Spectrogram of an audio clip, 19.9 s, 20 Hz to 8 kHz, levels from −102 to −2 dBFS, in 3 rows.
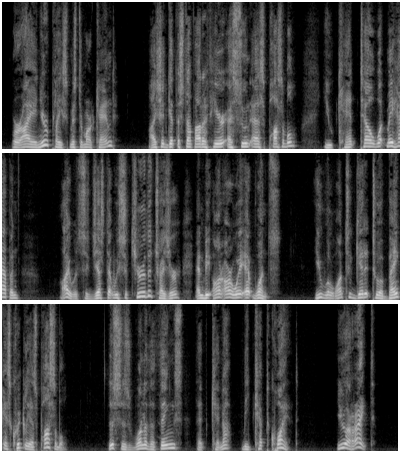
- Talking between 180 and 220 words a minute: Yes, average, 200 wpm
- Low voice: No, medium, 160 Hz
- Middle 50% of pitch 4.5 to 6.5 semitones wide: Yes, average, 4.8 semitones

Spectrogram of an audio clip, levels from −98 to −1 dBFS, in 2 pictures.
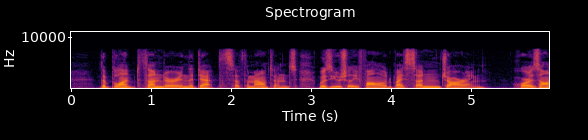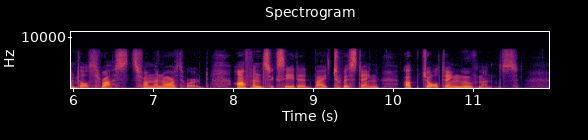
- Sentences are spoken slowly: Yes, slow, 130 wpm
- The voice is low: Yes, low, 100 Hz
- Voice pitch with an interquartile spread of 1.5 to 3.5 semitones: No, average, 4.3 semitones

